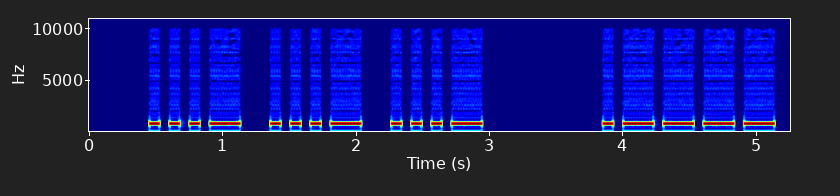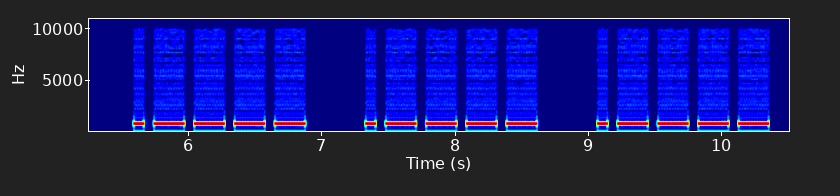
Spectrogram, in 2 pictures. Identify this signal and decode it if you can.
Morse code, heard as a keyed tone, about 16 wpm, spaced as for 13 wpm, 800 Hz. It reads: VVV 1111
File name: Misc / Misc-mp3s / Numb @15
